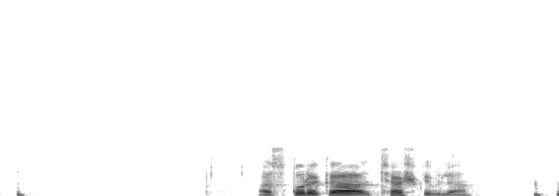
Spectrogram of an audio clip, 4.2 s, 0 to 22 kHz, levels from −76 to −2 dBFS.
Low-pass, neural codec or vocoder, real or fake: 5.4 kHz; none; real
